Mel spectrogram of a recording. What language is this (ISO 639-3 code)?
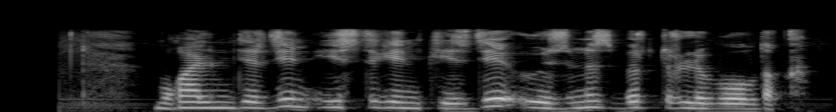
kaz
